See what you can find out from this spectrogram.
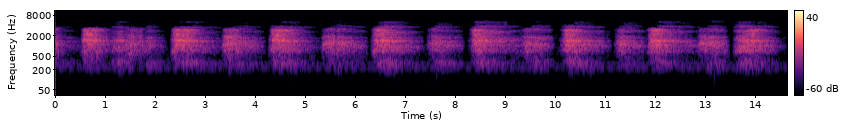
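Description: Quick, steady breaths in and out through the mouth repeat without pause, about two each second, loud, with no talking over them, during a guided breathing exercise as the belly rises and relaxes.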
